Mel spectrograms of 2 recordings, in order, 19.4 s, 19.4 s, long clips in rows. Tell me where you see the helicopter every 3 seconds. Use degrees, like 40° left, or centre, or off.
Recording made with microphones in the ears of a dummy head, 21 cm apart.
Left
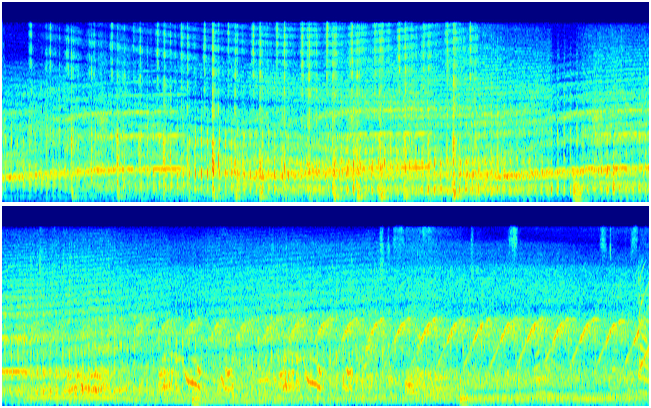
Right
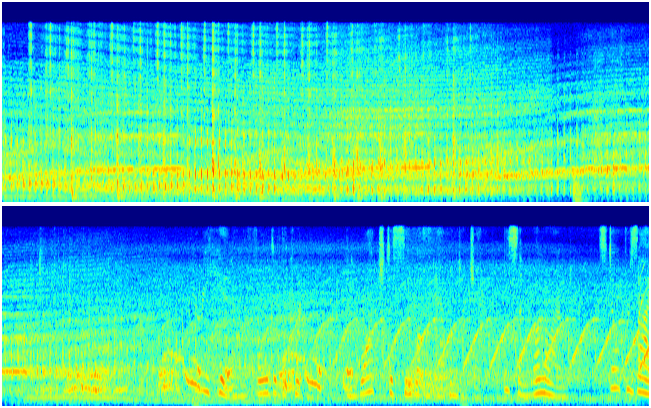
50° right, 20° right, 10° left, 30° left, 50° left, 50° left, 60° left.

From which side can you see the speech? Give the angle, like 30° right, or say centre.
70° right.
